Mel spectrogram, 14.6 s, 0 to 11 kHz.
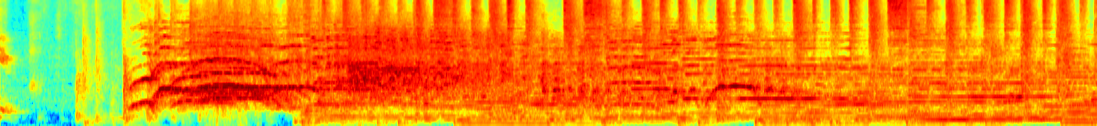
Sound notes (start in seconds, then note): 1.7 BLACKOUT – Transition music plays; 2.0 evil cackling responded to by audience boos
